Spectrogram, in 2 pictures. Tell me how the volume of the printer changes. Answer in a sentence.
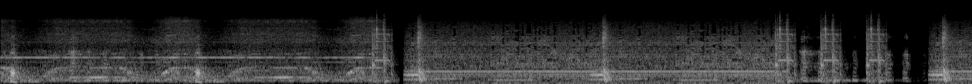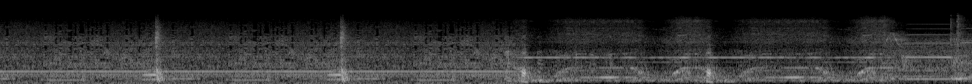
The loudness of the printer stays about the same.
